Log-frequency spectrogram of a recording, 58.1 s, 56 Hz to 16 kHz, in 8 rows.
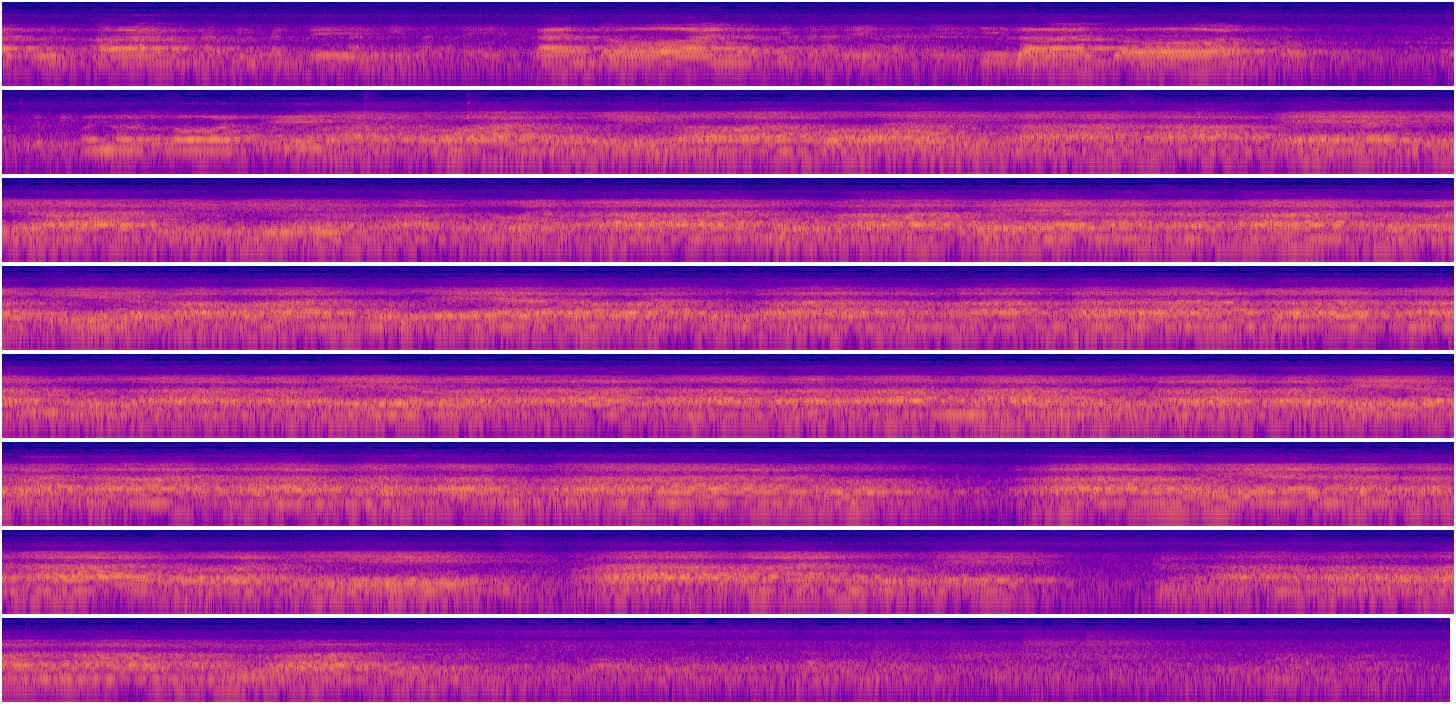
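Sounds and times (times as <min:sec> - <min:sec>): monks chanting in unison: 0:00.0 - 0:58.0.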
